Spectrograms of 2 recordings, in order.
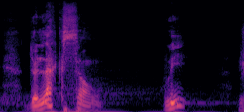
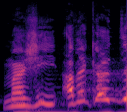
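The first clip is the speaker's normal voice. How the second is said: high, giddy cry of "magie"; giddy exclamation; 12 semitones higher than usual. Retold or imitated. The girl crowing about the word magie, high and giddy. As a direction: squeal it out giddily. Girl's gushing.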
